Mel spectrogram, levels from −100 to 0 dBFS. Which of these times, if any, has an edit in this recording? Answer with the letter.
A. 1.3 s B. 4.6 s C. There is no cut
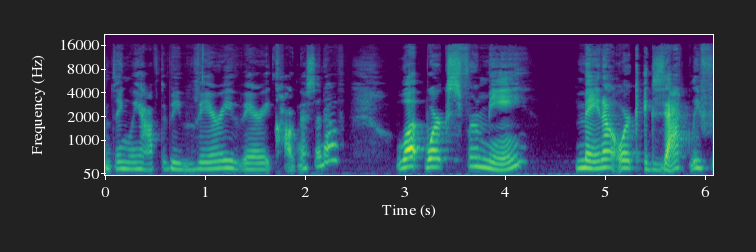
C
